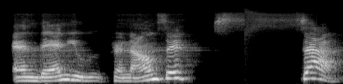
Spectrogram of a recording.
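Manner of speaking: slow, with "sa" drawn out as a long hiss. Shown as a demonstration. Teacher modelling the snake-like sa for the class. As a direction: stretch the s of "sa" like air leaving a tire. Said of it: "snake sound".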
